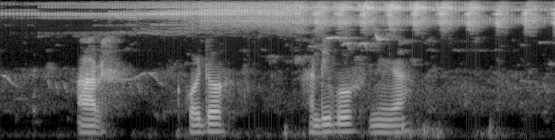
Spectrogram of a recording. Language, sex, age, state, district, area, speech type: Santali, male, 45-60, West Bengal, Uttar Dinajpur, rural, spontaneous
